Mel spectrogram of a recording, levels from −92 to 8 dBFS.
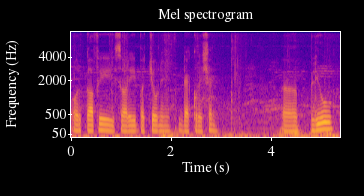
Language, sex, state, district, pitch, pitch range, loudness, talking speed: Hindi, male, Punjab, Pathankot, 115 Hz, 110-120 Hz, -18 LUFS, 100 wpm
